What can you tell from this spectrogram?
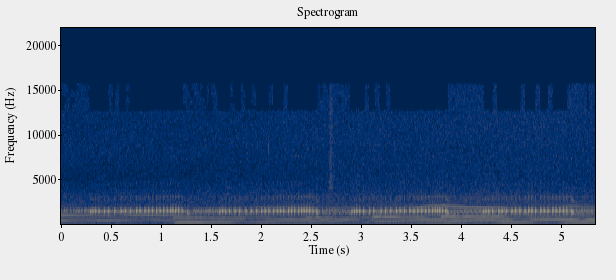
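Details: Male natterjack toads chorus on a warm May evening from small rocky islets of an outer coastal archipelago, giving loud, rapid rattling trills in bursts of about a second at night, inflating vocal sacs to attract females.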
